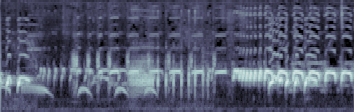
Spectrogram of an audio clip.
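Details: Zebra dove of the crossing type, played to coax other doves into song: dense, overlapping rolling coos and short descending notes, ending in a long run of rapid staccato cooing.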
